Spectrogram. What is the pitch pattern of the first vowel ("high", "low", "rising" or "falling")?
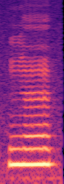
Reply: high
